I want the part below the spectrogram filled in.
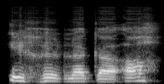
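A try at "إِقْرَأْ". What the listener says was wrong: नहीं, वैसा नहीं पढ़ना, वैसा लगातार नहीं पढ़ना. इह लंबा लंबा इह लका नहीं, एक सांस में नहीं पढ़ना.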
